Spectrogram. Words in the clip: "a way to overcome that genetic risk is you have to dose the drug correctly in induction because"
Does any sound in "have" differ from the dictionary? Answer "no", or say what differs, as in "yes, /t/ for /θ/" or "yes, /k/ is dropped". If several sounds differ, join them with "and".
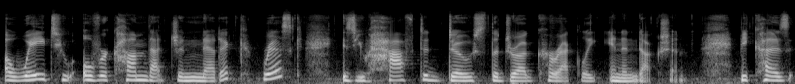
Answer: yes, /f/ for /v/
